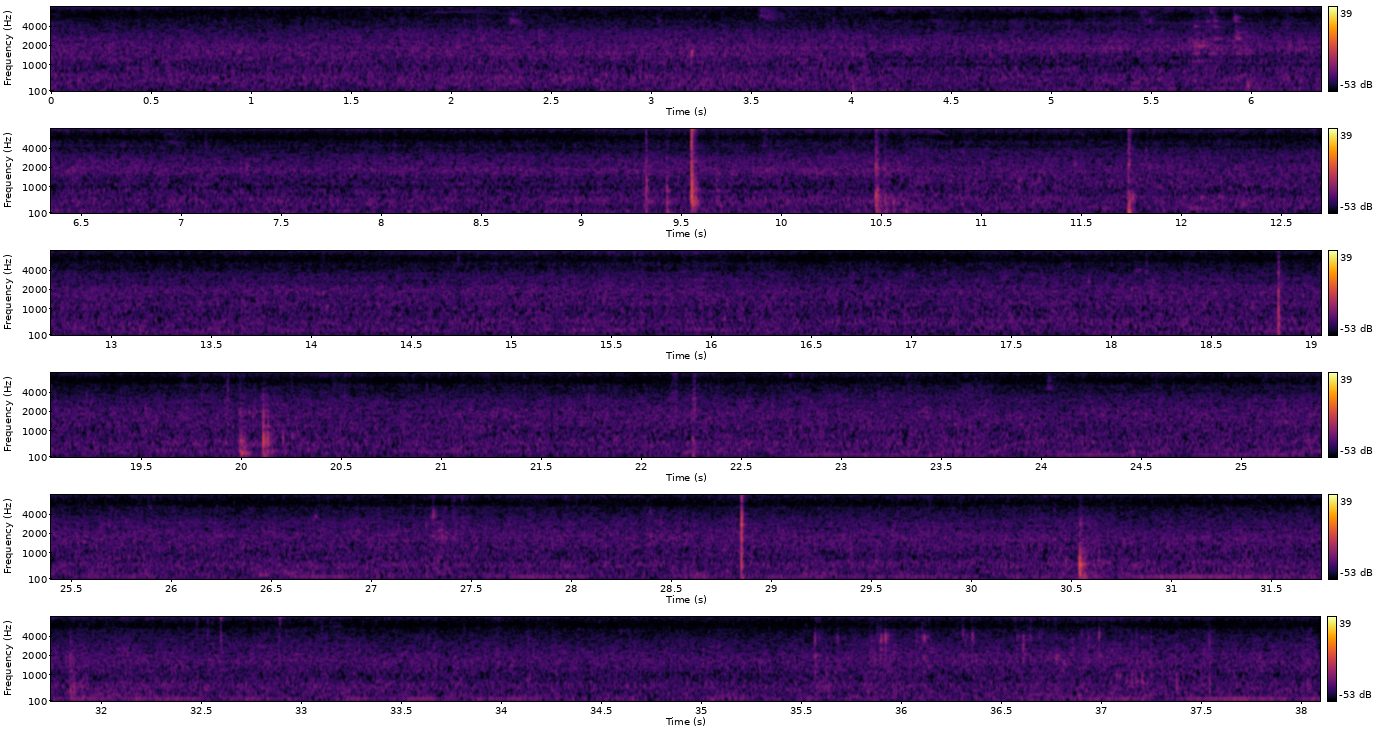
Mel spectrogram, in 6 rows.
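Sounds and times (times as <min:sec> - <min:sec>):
faint steady hiss: 0:00.0 - 0:38.0.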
